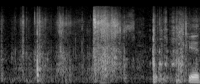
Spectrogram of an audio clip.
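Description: Cardboard lid of a trading-card hobby box being pulled open: small taps and scrapes, with one short, sharp rustle of cardboard about a second in.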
